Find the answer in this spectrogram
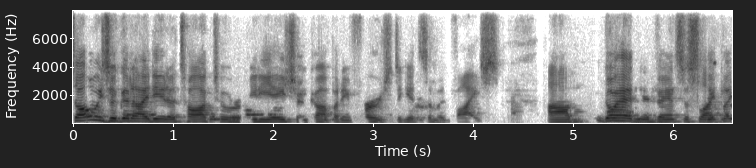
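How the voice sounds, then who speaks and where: A man with a plain, everyday voice speaks at a fairly high pitch and with lively intonation. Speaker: panelist, remediation company investigator. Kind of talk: conference panel presentation.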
